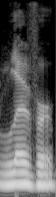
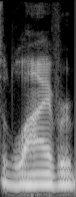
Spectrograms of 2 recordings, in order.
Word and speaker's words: Liver: It's spelled liver, but I know I forgot to I think it's Liver building, but it's L-I-V-E-R. Liver or Liver. It's not liver though.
